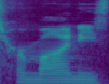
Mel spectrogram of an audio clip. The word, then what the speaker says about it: Hermione: read Harry Potter and you didn't know how to pronounce Hermione's name, at least I didn't, and then you see the movie and you go, oh, that's Hermione. You do it differently throughout the book. And then Hermione. Yeah, Hermione. Yeah, exactly. And then you hear it and you go, that's how it's said.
